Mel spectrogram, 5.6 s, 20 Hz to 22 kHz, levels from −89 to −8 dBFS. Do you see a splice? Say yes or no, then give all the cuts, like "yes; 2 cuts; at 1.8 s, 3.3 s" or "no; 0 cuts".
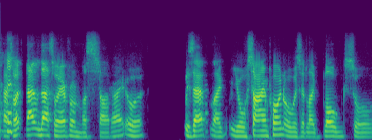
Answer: no; 0 cuts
